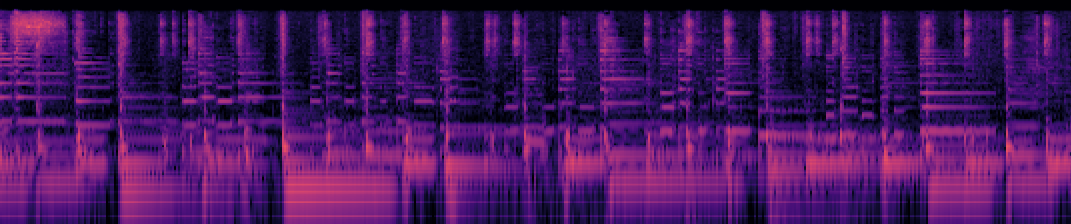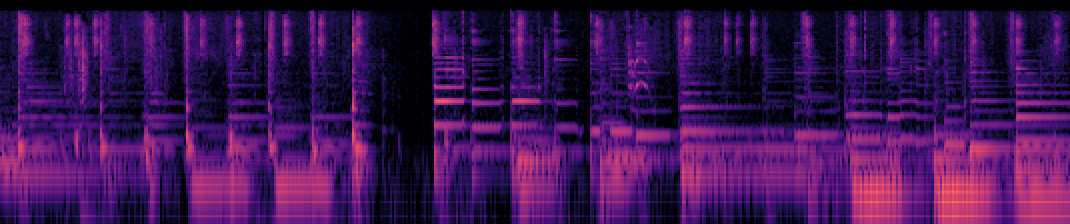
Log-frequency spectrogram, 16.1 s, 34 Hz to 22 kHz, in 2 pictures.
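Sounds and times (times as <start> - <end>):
acoustic guitar bass notes: 0.0 - 16.0
plucked guitar run: 0.0 - 16.0.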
